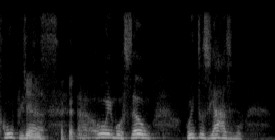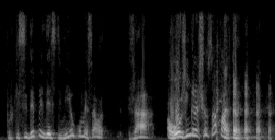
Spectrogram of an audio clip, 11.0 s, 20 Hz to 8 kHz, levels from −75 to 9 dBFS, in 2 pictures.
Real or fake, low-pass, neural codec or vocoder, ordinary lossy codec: real; 7.2 kHz; none; none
